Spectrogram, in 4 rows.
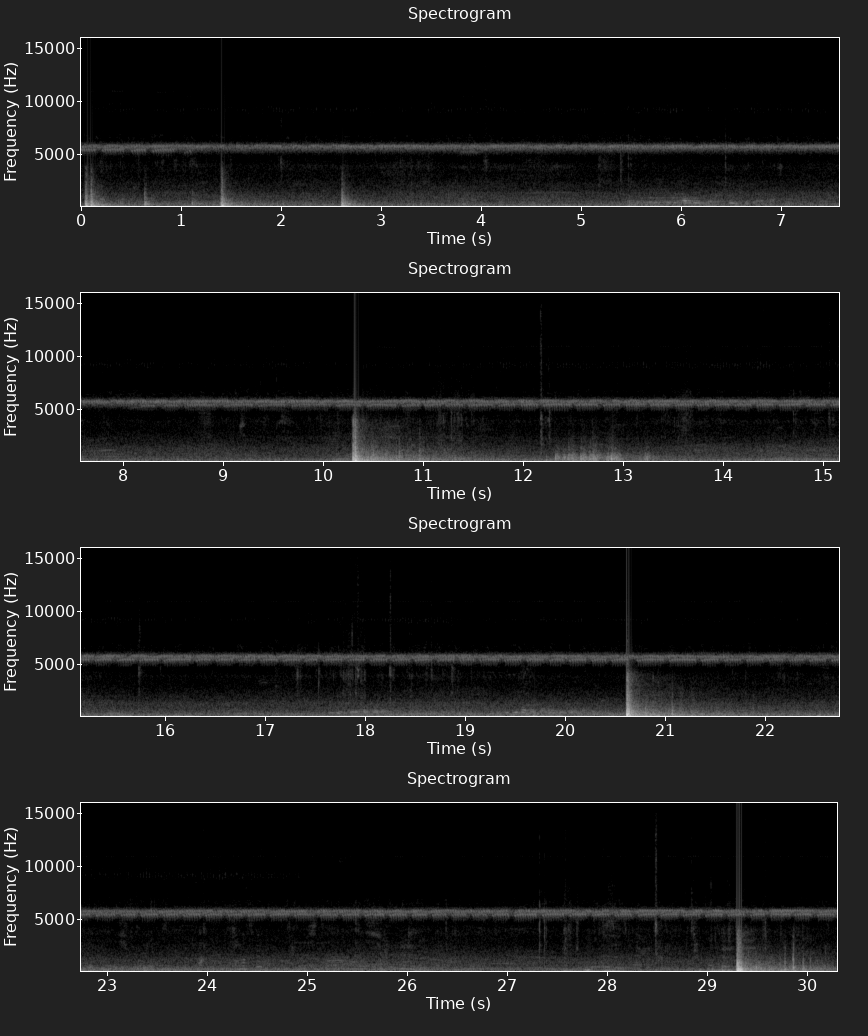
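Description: Distant booms of large aerial firework shells (shakudama, 12-inch shells) bursting: a few fainter reports in the first few seconds, two loud sharp booms about ten seconds apart near the middle, and a low rumbling report near the end. Crickets trill steadily and high-pitched throughout.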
